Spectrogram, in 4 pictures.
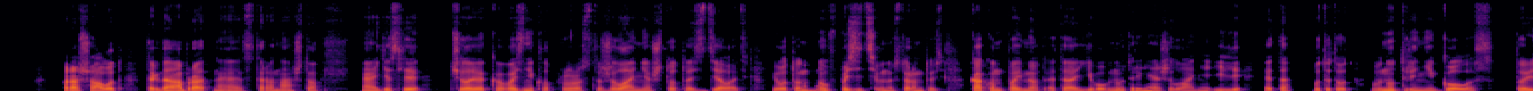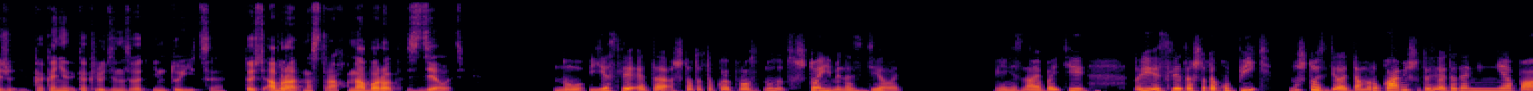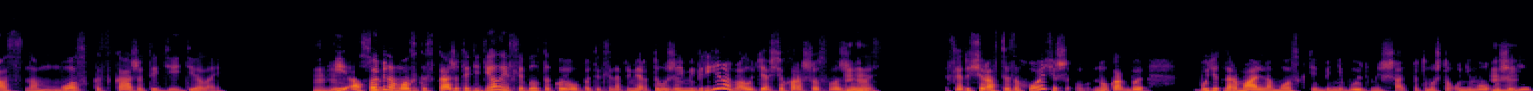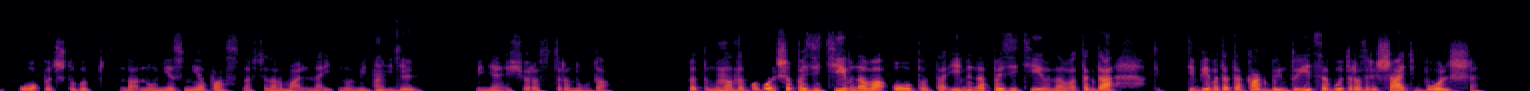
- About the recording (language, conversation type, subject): Russian, podcast, Как отличить интуицию от страха или желания?
- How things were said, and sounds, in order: other noise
